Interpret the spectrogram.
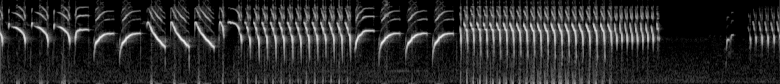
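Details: Training song of a canary for stimulating other canaries: hooked whistled notes in quick series, then a dense rapid trill, a short pause and a brief restart.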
